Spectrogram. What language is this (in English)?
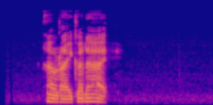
Thai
